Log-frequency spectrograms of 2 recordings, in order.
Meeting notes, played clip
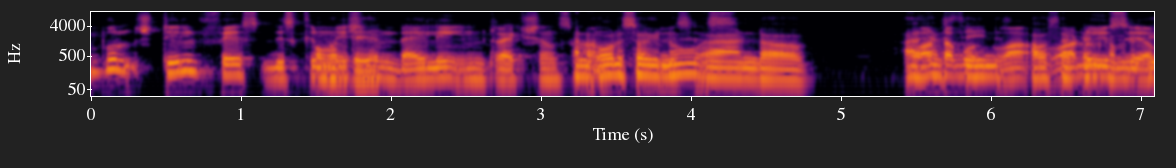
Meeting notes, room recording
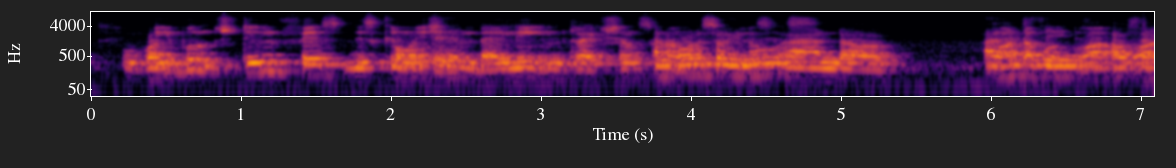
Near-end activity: none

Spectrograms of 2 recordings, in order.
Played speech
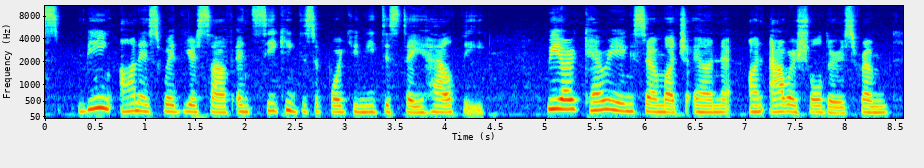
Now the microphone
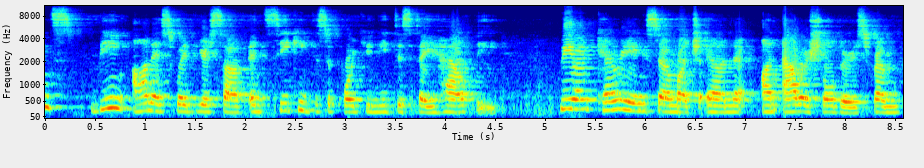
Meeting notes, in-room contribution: none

